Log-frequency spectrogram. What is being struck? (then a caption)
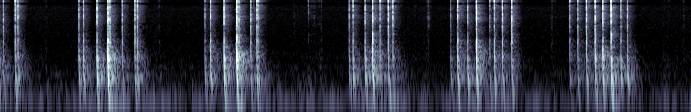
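Laminate countertop. Natural fingernails of both hands tap in a typing-like pattern on a flat, solid, speckled beige laminate countertop. Short bursts of rapid, dry clicks with a low thud beneath them are separated by brief pauses. Each tap dies away almost at once.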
